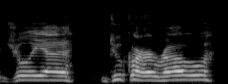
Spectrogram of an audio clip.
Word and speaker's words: Julia Ducournau: Um, it's by uh, French filmmaker Julia Ducournau, I believe is how you say her name.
